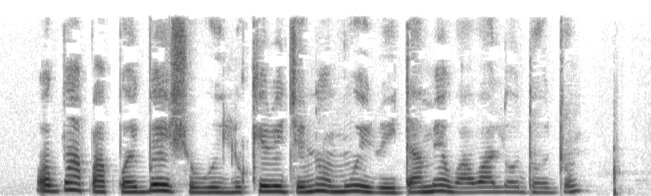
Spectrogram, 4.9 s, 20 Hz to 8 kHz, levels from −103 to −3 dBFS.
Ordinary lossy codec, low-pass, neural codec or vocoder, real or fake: MP3, 48 kbps; 7.2 kHz; none; real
